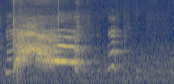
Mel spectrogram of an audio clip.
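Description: A woman screaming in distress: one loud cry lasting under a second, then a short second cry.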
